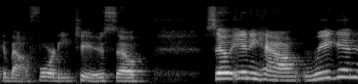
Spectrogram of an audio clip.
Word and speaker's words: Regan: So anyhow, Regan, it's R-E-G-A-N, here, R-E-G-A-N, or Reagan, as we pronounce it in the States, Hillyer, Regan Hillier.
